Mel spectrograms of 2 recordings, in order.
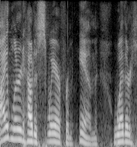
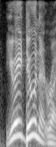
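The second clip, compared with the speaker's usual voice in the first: mock, very loud, scolding fatherly voice; 4 semitones higher, 9 dB louder than usual. Retelling what dad would say: imitating dad scolding. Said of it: "worried about my dad going".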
